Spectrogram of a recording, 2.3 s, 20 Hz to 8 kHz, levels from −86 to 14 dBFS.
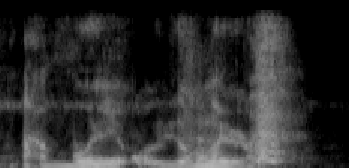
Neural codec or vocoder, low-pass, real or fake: codec, 24 kHz, 3 kbps, HILCodec; 7.2 kHz; fake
